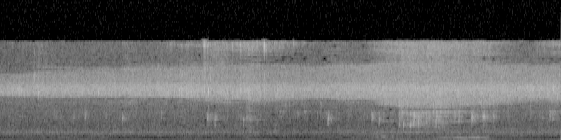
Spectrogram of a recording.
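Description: Smoked fish frying in a little oil in a wok, sizzling steadily with small crackling pops that grow busier about three seconds in.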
